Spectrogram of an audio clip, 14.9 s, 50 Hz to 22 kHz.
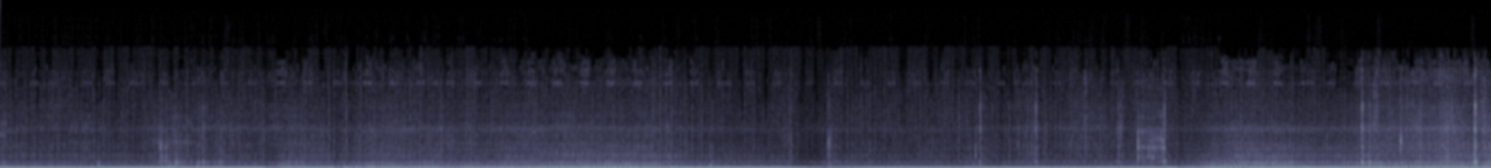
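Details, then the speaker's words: Modified 1992 Honda Civic hatchback with a B18A1 engine, driving: a deep, steady droning rumble under the engine note. The owner says it is a bad wheel bearing. "Bad wheel bearing, y'all are gonna hear that."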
